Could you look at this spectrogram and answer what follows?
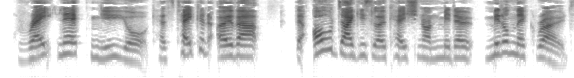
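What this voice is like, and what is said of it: Australian accent, speaking slowly. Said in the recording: “say it slowly so my Australian accent doesn't sound so funny when I swallow up the words”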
